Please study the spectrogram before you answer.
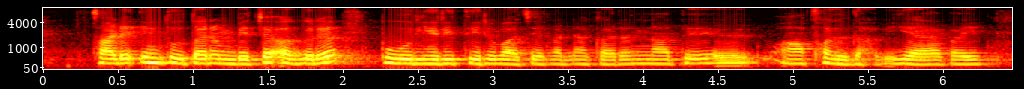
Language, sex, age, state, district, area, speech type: Dogri, female, 45-60, Jammu and Kashmir, Samba, rural, spontaneous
